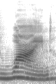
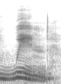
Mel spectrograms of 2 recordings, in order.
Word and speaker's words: wind: find kind kind mind this word can be pronounced to different ways the verb is wind like winding up a toy the noun is wind blind grind we can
